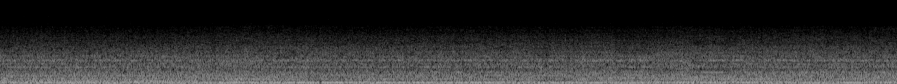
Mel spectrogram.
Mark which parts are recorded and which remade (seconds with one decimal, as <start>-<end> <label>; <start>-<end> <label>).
0.0-2.0 recorded; 2.0-2.5 remade; 2.5-5.3 recorded; 5.3-7.3 remade; 7.3-9.0 recorded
